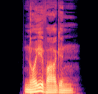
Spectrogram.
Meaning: new car
- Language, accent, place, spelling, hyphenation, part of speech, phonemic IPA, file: German, Germany, Berlin, Neuwagen, Neu‧wa‧gen, noun, /ˈnɔʏ̯ˌvaːɡən/, De-Neuwagen.ogg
